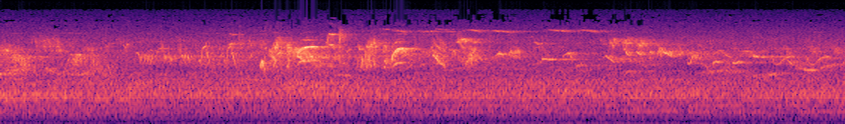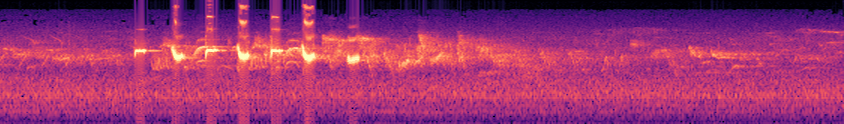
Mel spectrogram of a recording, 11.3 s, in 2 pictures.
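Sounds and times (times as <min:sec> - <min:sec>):
Great tit buzzy calls: 0:06.6 - 0:08.1.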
